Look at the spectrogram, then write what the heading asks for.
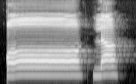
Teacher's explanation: یہاں پر دیکھیں قاف حروف مستعلیہ ہے, اس کو موٹا پڑا, اور الف سے پہلے زبر ہے چونکہ اسی لیے الف مدہ کا قاعدہ ہے, ایک الف کی مقدار اس کو کھینچ کر ہم نے ادا کیا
